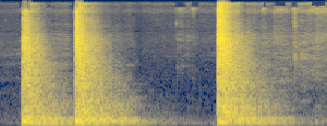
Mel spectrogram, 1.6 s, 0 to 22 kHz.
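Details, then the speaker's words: 1965 Ford Mustang with new quarter and tail panel held only by poor spot welds and self-tappers, not attached to the frame rail. Struck rear quarter gives three hollow, drummy thumps, and the trunk lid hits the tail light when it shuts. Loose body panel knock. "Otherwise, it is not attached. When the trunk lid is shut, you hear it hit the tail light."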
